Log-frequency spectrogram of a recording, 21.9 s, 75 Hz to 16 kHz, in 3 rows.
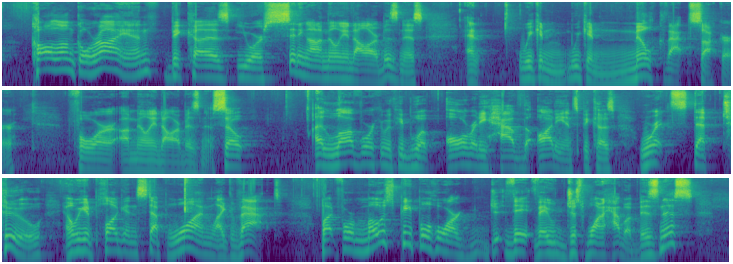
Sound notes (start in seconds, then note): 16.7 snaps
